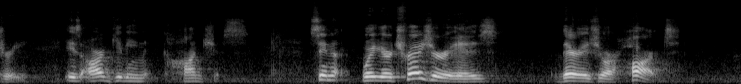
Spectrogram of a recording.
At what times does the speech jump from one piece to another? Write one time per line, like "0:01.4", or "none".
0:03.5

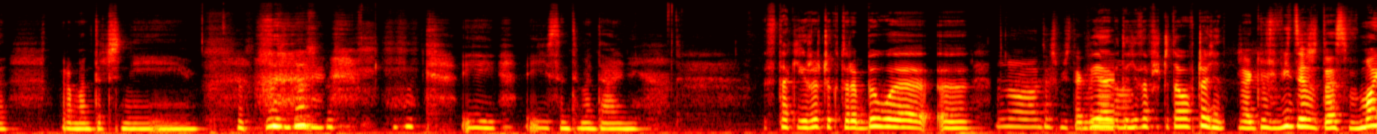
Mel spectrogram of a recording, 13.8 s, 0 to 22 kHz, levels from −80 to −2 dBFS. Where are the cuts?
0:09.9
0:11.1
0:12.2

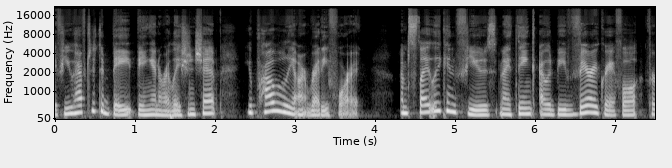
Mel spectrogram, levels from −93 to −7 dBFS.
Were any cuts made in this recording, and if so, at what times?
none

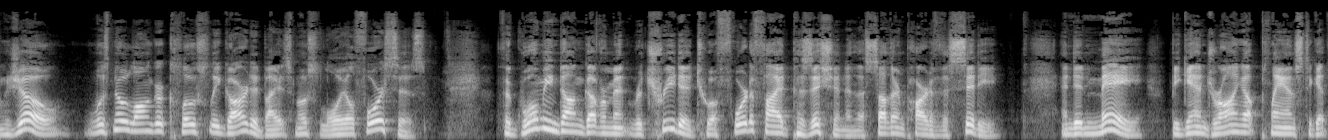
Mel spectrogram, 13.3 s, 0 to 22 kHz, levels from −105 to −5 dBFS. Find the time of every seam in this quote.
0:04.8

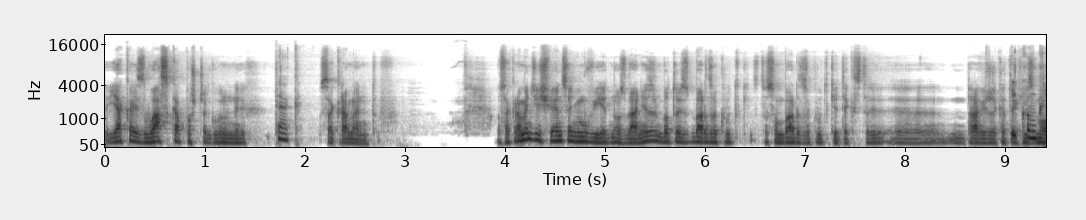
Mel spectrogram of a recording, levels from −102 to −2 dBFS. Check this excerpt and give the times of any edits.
none

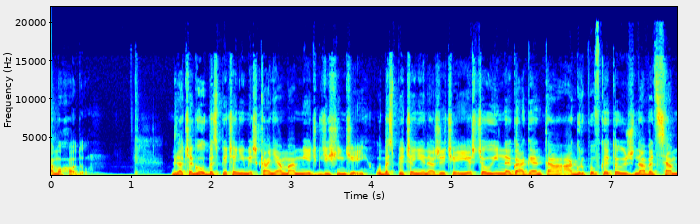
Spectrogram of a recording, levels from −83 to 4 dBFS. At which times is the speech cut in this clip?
0:01.4

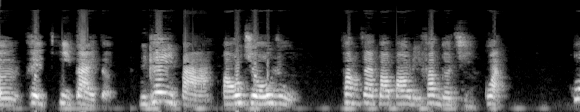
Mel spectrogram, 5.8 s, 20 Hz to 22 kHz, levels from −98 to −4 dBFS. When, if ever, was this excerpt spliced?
0:01.3

